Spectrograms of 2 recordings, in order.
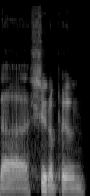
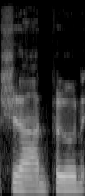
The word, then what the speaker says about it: Shunapoon: Yeah, UA was there, Half Blue, and Shunapoon. Yeah. Also, if you guys don't know, it's not Shanpoon, it's Shunapoon, or Shunapoon. however they pronounce it.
